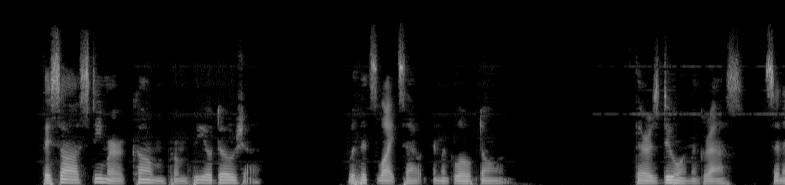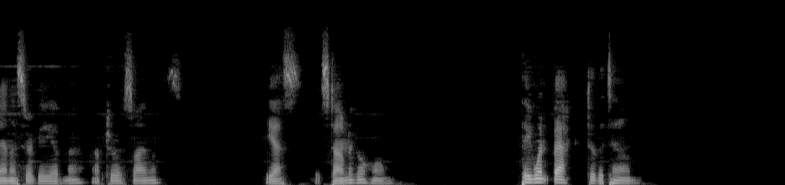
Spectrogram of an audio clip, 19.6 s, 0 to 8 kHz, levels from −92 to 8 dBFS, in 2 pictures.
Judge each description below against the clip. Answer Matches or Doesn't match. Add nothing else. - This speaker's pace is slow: Matches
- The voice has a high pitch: Doesn't match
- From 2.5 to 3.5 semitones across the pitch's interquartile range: Matches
